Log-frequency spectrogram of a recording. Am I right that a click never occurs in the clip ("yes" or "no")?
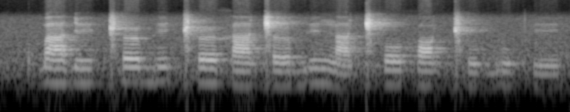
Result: no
